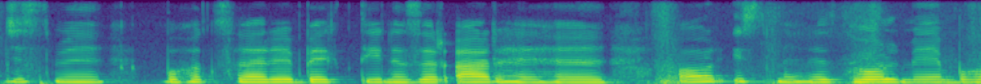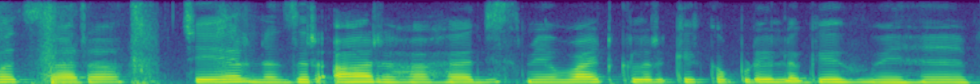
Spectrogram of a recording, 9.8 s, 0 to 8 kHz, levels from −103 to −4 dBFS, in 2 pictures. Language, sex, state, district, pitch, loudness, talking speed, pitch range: Hindi, female, Jharkhand, Ranchi, 245 Hz, -17 LUFS, 165 wpm, 235-250 Hz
